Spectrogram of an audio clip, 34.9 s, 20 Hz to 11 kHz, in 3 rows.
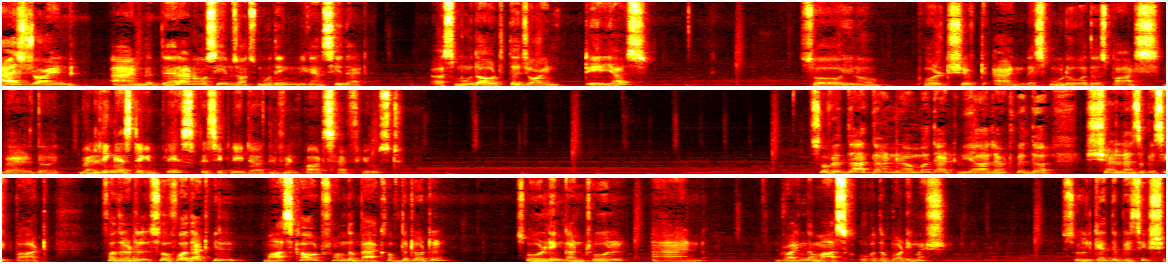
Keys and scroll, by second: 11.3 s, 24.5 ctrl+shift+z, 27.7 ctrl+shift+z.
